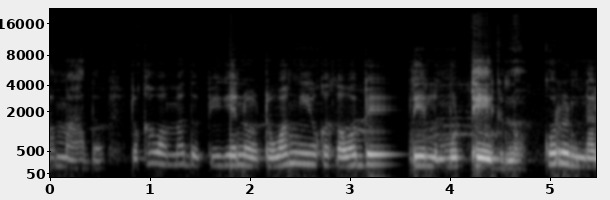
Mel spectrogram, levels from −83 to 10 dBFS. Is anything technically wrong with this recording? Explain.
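Yes. This speech clip has two microphone volume steps and one long network dropout.

At 1.8 s and again at 2.82 s the microphone volume is stepped up, by about 8 dB and then about 3 dB. Automatic input gain control raised the device level in single jumps, so voice and background noise get abruptly louder together.

From 3.21 to 3.61 s there is a gap of roughly 0.4 s with no real audio, most likely a long network dropout. The receiver filled it with a fading continuation of the preceding sound, heard as a buzz or hiss, and the speech resumes with that stretch missing.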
